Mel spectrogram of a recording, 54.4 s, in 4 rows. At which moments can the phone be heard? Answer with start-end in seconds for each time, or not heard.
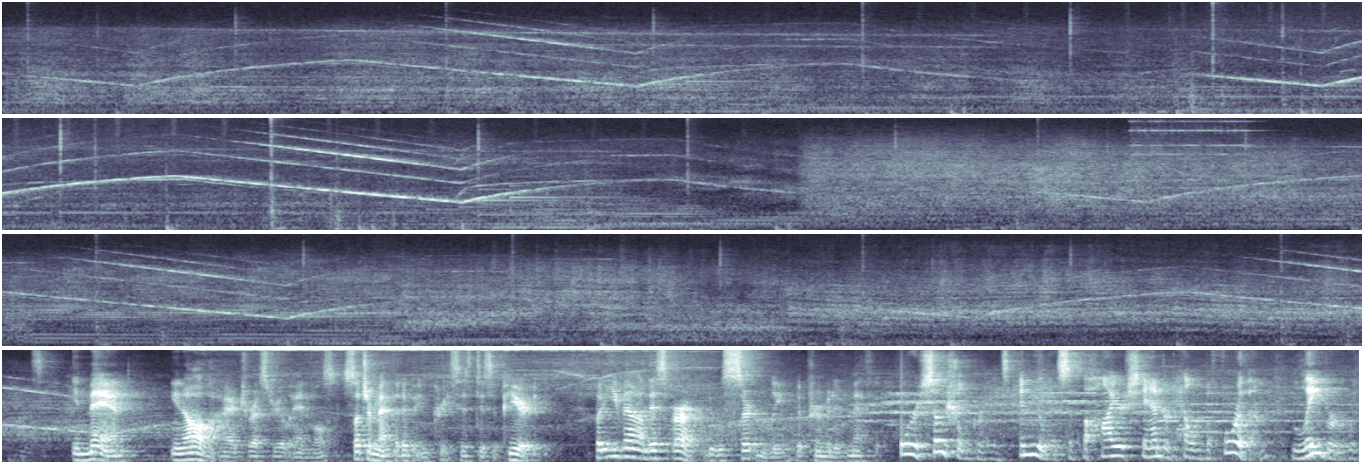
24.9-26.1.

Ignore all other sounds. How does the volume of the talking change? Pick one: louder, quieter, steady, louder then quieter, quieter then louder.
steady.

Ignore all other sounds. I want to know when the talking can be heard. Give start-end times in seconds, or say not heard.
41.1-54.3.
